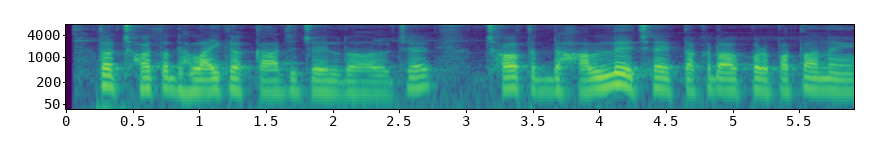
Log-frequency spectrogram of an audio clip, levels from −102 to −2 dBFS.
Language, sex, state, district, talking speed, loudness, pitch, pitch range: Hindi, male, Bihar, Muzaffarpur, 140 wpm, -28 LUFS, 130 Hz, 120-140 Hz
